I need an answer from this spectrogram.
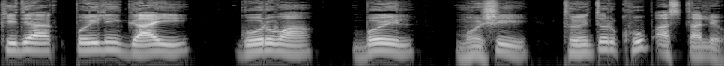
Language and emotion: Goan Konkani, neutral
